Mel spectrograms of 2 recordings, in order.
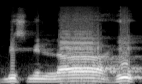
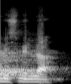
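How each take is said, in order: First: The vowel in 'la' is long. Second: The vowel in 'la' is short. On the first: The speaker calls it right. "Lahnya itu harus dibaca panjang" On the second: The speaker calls it wrong. "Tidak boleh orang baca Bismillah"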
